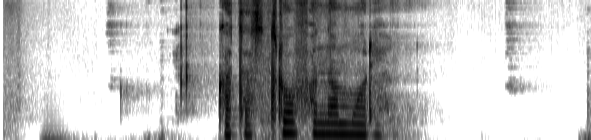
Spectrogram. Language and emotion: Russian, sad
